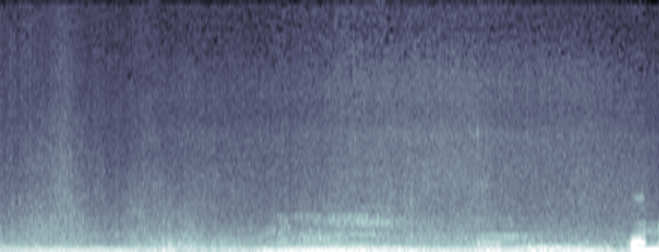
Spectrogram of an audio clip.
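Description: Storm Terror boss fight in the video game Genshin Impact, with a steady roar of wind, rain and rumbling thunder, stormy game music swelling over it and a louder burst near the end.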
